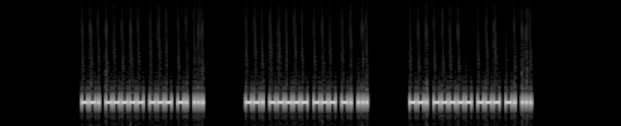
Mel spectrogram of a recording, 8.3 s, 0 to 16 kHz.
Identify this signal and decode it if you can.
Morse code, heard as a keyed tone, about 46 wpm, 700 Hz. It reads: G0ONS G0ONS G0ONS
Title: DXCC-100 Call Signs - 5 Characters - Repeated 3x - 45wpm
